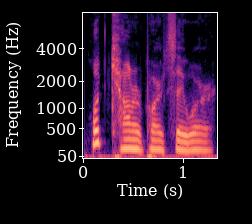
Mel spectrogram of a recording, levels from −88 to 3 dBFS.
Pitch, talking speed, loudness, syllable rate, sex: 145 Hz, 180 wpm, -17 LUFS, 5.9 syllables/s, male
